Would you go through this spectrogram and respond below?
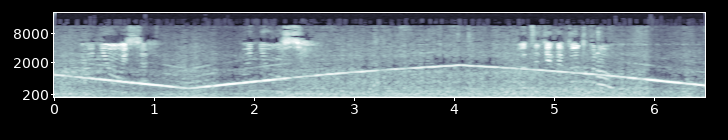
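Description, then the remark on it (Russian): An ambulance siren wails loudly as the ambulance urgently carries a two-month-old baby to hospital, its pitch sweeping slowly down, up and back down in long glides over a steady rumble of traffic and engine noise. “Ювенальные полицейские в карете скорой помощи срочно доставляют в больницу двухмесячного ребенка.”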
